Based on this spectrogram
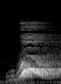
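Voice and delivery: cheering whoop; high loud whoop. Real, not acted. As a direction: let out a pumped whoop. Coach cheering mid-set.

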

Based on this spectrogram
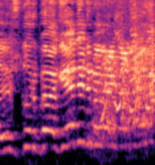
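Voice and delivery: high, loud, laughing mockery; mocking dad shout. Dad mocking his son about the closet, loud laughing shout. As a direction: yell the jab up high through laughter.

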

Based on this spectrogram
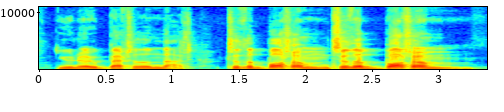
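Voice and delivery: loud, high, impatient scolding; hectoring lawyer; bullying cross-examiner. Acted. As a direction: override every excuse. Stranger cross-examining Mister Wopsle.

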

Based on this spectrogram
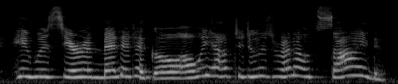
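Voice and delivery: high, loud, fast urging; urgent cry. A narrator's reading. Little Wolf to his father, fast urgent cry. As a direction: rush them out the door. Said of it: "cried Little Wolf".

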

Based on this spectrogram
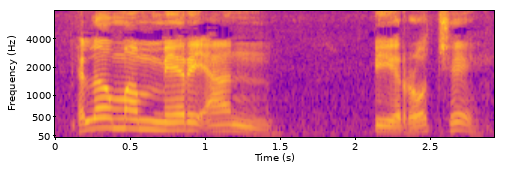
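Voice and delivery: ordinary talk, nothing marked

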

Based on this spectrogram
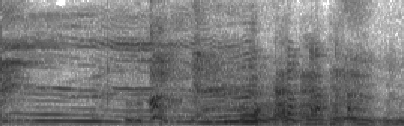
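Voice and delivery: high squealing laughter; shrieking laugh. Real, not acted. After bounce.

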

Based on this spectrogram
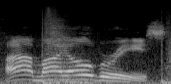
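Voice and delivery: slow, hammed-up wail; mock pained cry. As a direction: ham up a pained moan. Comic pain cry.

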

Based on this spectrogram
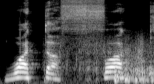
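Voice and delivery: loud, high, drawn-out alarm; shocked shout. Real, not acted. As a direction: stretch the shout out in disbelief. Second jump scare in game.

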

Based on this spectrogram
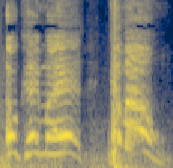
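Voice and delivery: sharp, high, furious outburst; angry shout. Real, not acted. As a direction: snap back in a rage. Angry retort in car.

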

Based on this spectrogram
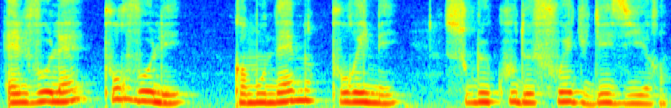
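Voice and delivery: usual speaking voice

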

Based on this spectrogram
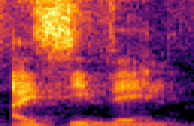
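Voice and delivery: co-host's mock Russian nurse; Russian accent. Co-host helping out the storyteller, Russian nurse accent. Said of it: "Ah, yes, exactly".

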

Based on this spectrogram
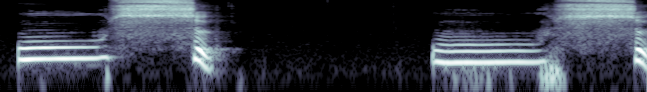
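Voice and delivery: "Ousse" with a long held vowel, then a strong hiss; "Ousse" slowly sounded out as ouuu-sssse; stretched syllable. Shown as a demonstration. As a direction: draw out "Ousse", sounding a final schwa.

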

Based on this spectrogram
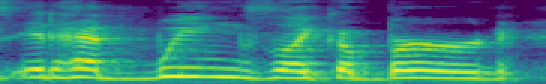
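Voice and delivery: ordinary delivery

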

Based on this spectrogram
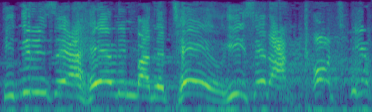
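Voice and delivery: loud, shouted pulpit delivery; impassioned preaching. Real, not acted. Preacher retelling David's fight with the lion, impassioned shout. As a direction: hammer the story home at full force.

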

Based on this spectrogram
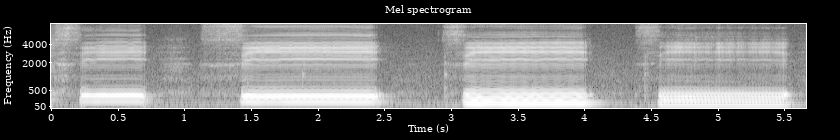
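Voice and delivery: each "C" held level, stepping down in pitch; flat tones. Shown as a demonstration. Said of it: "you have the constant pitch".

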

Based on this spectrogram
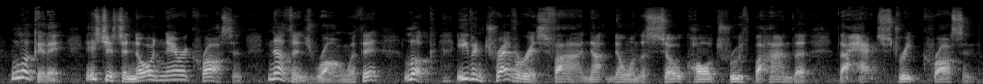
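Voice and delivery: high-pitched start, easing toward normal pitch; scoffing engine. Acted. Engine at the crossing scoffing at the curse, animated and dismissive. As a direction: insist it's nothing, a touch exasperated.

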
